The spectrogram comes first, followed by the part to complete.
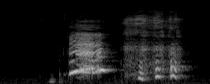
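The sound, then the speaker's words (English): A voice imitates a sharp, high-pitched hiccup, a loud squeaky yelp followed by a few quicker, lower hiccup-like bursts, otherwise quiet. “So my mom was hiccuping the other day and every time.”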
